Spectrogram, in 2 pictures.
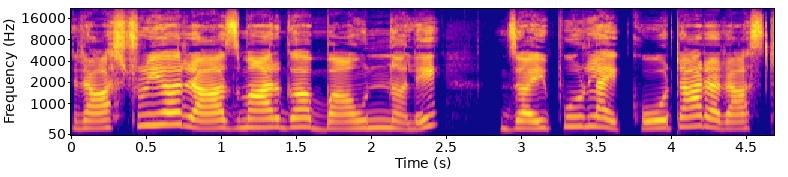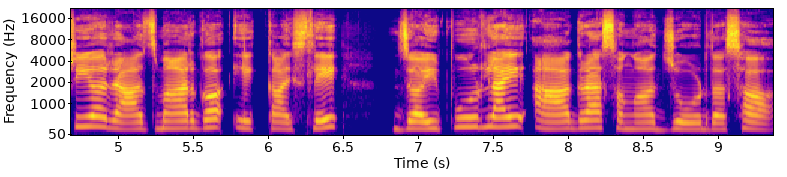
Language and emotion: Nepali, neutral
